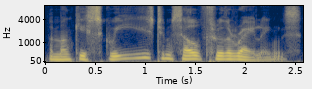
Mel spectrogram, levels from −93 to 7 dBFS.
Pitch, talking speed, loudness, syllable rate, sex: 125 Hz, 165 wpm, -16 LUFS, 4.4 syllables/s, male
